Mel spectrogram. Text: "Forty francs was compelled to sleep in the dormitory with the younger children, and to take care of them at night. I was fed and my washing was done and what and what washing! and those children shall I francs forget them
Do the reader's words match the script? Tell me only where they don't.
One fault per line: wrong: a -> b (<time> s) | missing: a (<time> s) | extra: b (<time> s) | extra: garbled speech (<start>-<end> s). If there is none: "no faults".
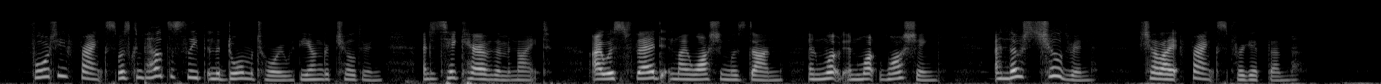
no faults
